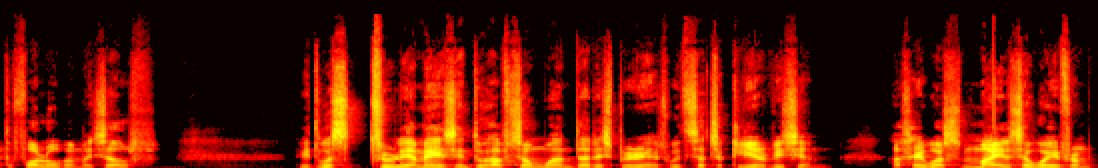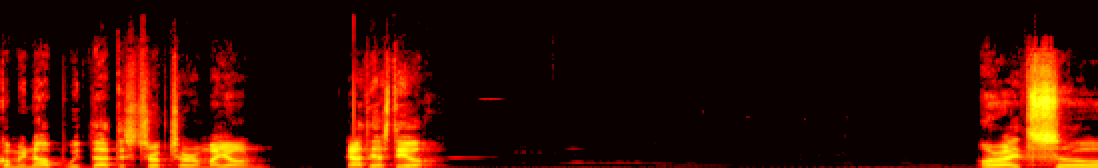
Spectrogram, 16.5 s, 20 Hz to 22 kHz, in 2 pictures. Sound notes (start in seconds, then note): 14.5 in Spanish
